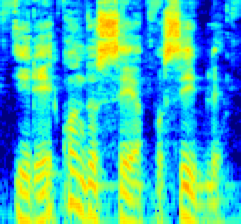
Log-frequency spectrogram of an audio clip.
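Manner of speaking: ordinary talk, nothing marked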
